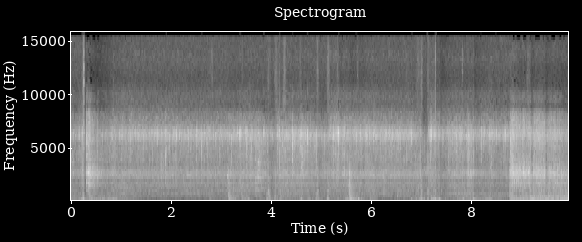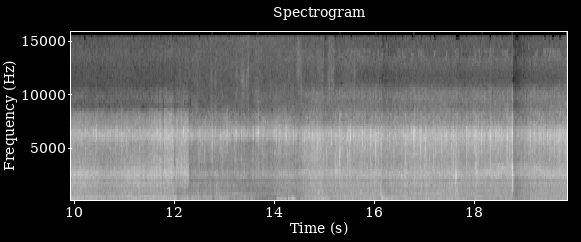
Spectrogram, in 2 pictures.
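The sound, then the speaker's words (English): A storm in the film Key Largo roars steadily, with a constant hiss of heavy rain and wind, while deep rumbles of thunder swell and break several times. No one speaks. “A lot of secrets, a lot of mysteries. But the storm provides.”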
